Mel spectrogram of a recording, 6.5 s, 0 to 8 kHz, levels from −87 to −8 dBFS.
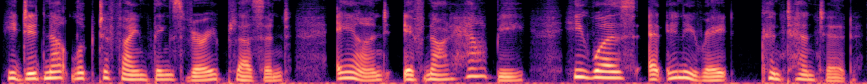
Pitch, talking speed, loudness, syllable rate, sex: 175 Hz, 175 wpm, -20 LUFS, 4.4 syllables/s, female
